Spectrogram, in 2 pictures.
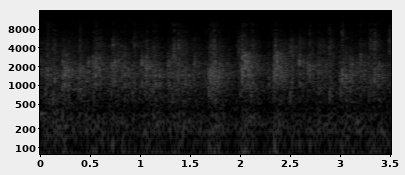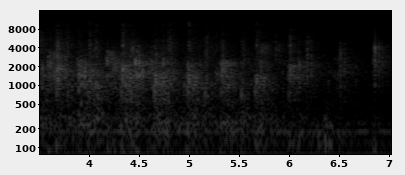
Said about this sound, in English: If you receive this word, just give God a clap offering this morning.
